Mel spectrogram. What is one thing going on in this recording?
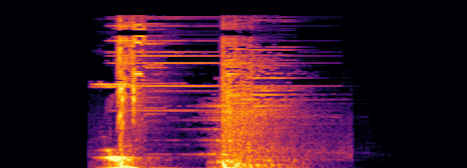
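A booming victory sting plays with a low thud.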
